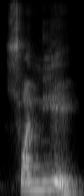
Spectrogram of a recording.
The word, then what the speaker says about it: soigner: O-I, when O and I come together, they are pronounced as va. Wa. Va. Wa. Va. And when G and N, they come together, after G there is a N, it is pronounced as near.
